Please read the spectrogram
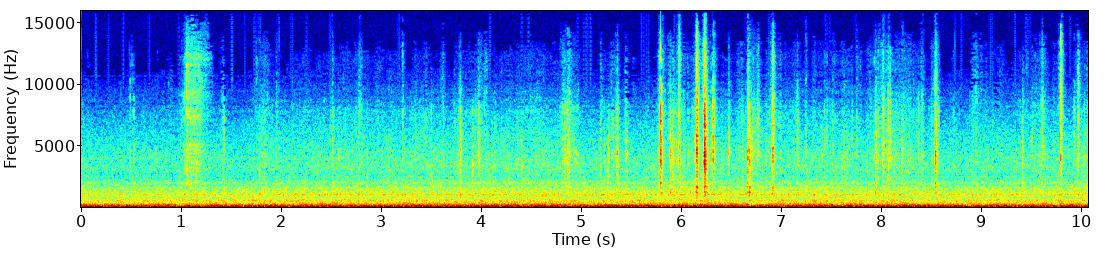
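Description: Steady low road and tyre noise of a car driving at highway speed, heard from inside the cabin. A few faint clicks come about six seconds in.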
